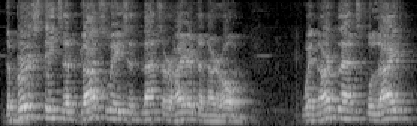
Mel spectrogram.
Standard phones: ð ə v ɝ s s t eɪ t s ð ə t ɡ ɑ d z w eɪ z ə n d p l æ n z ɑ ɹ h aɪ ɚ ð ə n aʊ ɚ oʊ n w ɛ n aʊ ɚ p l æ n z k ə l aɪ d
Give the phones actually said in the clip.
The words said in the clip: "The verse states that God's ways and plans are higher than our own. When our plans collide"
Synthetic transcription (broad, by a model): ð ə b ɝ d s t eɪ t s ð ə t ɡ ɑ d s w eɪ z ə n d p l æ n s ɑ ɹ h aɪ ɚ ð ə n aʊ ɚ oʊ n w ɛ n aʊ ɚ p l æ n s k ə l aɪ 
